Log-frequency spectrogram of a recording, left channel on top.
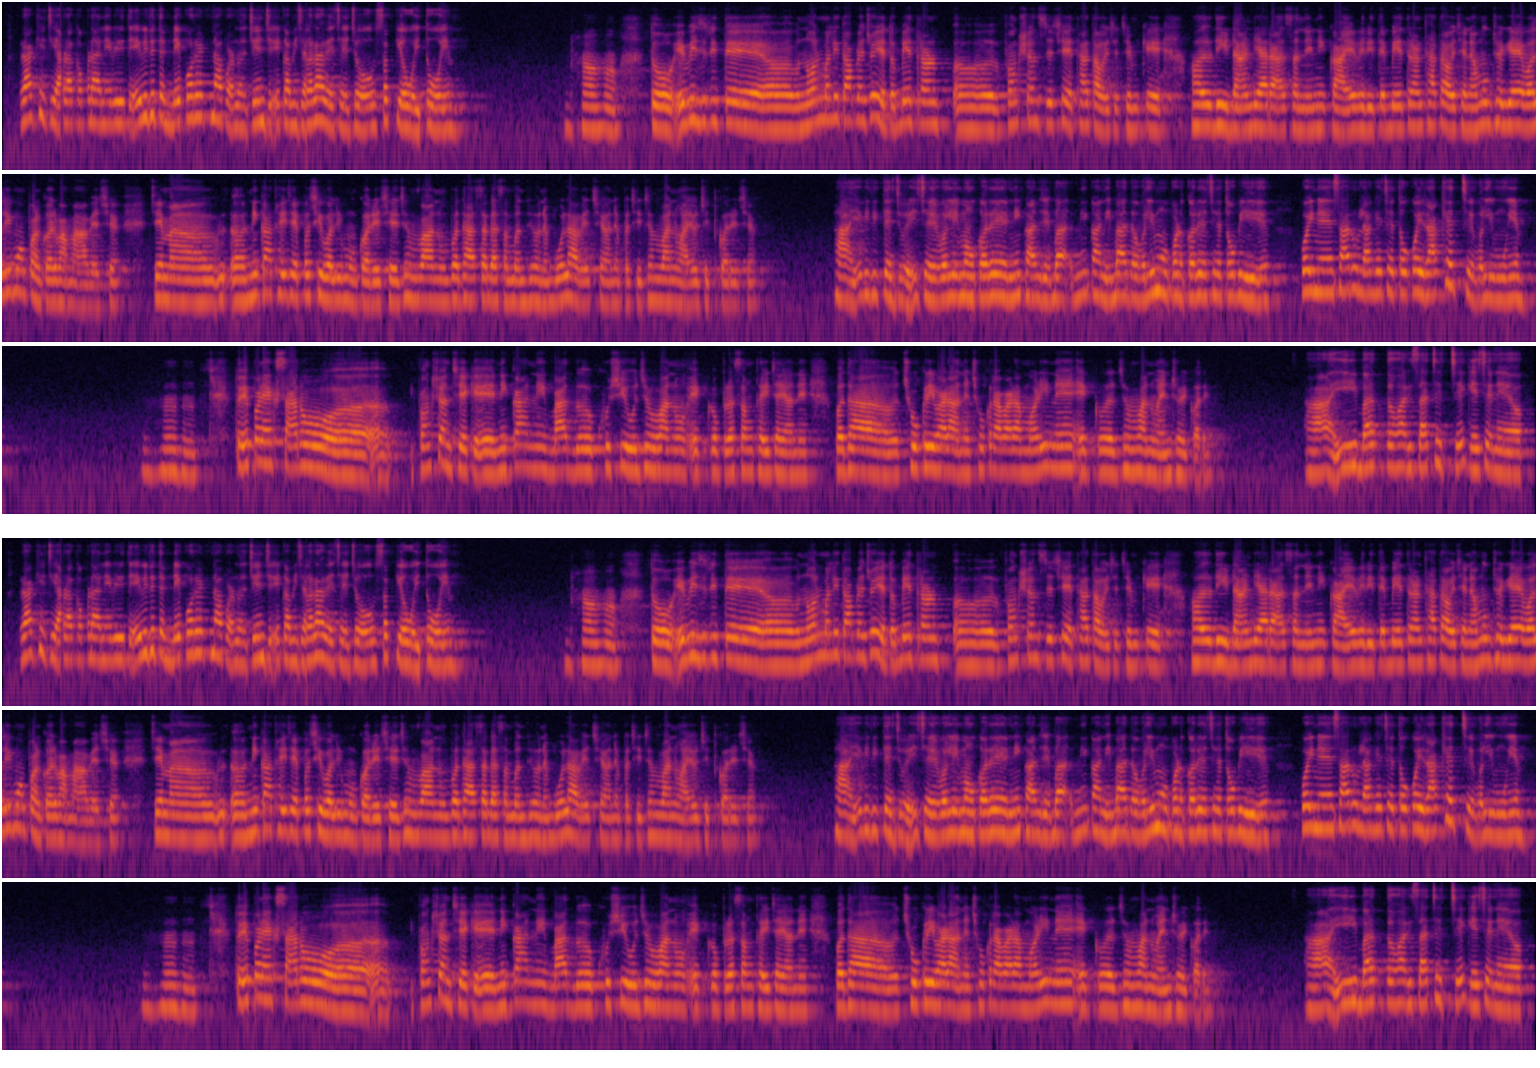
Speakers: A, on the right (about 15°); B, on the left (about 30°).
A: રાખી છી આપણા કપડા ને એવી રીતે એવી રીતે ડેકોરેટ ના પણ ચેન્જ એકા બીજા કરાવે છે જો શક્ય હોય તો એમ.
B: હા, હા, તો એવી જ રીતે અહ નોર્મલી તો આપણે જોઈએ તો બે ત્રણ અ ફંક્શનસ જે છે થતા હોય છે, જેમ કે હલ્દી, દાંડિયારાસ અને નિકાહ એવી રીતે બે ત્રણ થતા હોય છે. અને અમુક જગ્યાએ વલીમો પણ કરવામાં આવે છે. જેમાં અ નિકાહ થઈ જાય પછી વલીમો કરે છે. જમવાનું બધા સગા સંબંધીઓને બોલાવે છે અને પછી જમવાનું આયોજિત કરે છે.
A: હા, એવી રીતે જ હોય છે વલીમો કરે, નિકાહ જે નિકની બાદ વલીમો પણ કરે છે, તો બી કોઈને સારું લાગે છે તો કોઈ રાખે જ છે વલીમો એમ
B: હમ હમ તો એ પણ એક સારો અ. ફંક્શન છે કે નિકાહની બાદ ખુશી ઉજવવાનો એક પ્રસંગ થઈ જાય અને બધા અ છોકરી વાળા અને છોકરા વાળા મળીને એક જમવાનું એન્જોય કરે.
A: હા ઈ બાત તમારી સાચી જ છે કે છે ને અ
